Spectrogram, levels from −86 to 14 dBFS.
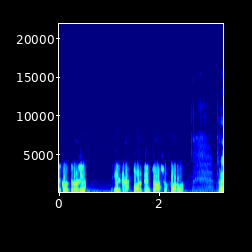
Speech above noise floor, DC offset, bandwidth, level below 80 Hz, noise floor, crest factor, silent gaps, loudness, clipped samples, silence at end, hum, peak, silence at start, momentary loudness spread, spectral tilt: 21 dB; under 0.1%; 11.5 kHz; -56 dBFS; -55 dBFS; 20 dB; none; -35 LUFS; under 0.1%; 0 s; none; -14 dBFS; 0 s; 5 LU; -6 dB/octave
